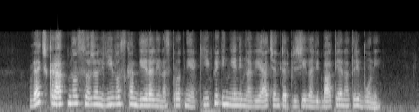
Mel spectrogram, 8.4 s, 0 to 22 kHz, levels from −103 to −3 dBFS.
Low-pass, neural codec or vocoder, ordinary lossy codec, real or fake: 14.4 kHz; codec, 32 kHz, 1.9 kbps, SNAC; AAC, 24 kbps; fake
